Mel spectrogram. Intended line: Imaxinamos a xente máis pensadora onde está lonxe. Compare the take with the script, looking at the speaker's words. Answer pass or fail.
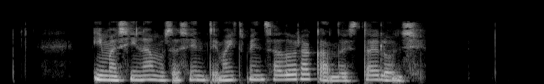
fail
